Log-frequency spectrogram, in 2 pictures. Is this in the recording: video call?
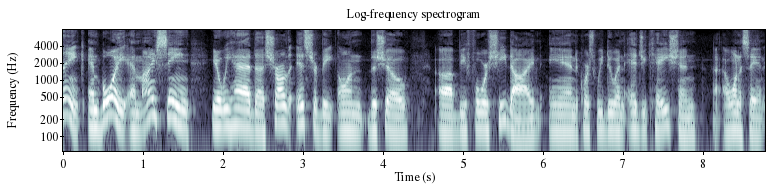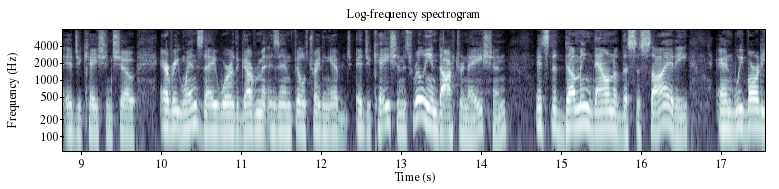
no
